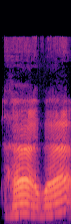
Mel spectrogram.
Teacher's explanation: haknya panjang, zalnya juga panjang, dua-duanya mad asli, dua harokat. Kalau berhenti di sini tapi, ya, kalau lanjut ya zalnya pendek.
